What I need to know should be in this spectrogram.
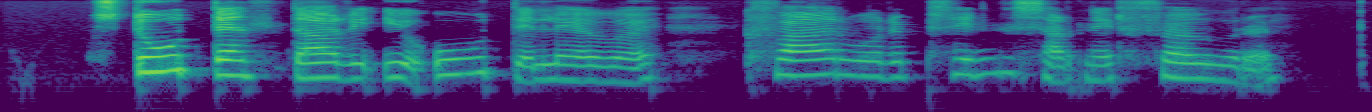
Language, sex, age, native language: Icelandic, female, 12, Icelandic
